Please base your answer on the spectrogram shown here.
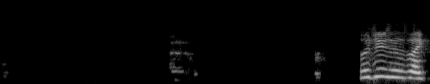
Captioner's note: audio drops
